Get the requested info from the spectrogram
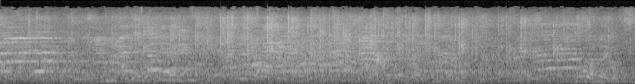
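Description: Many voices overlapping in a large sports hall, several people calling out at once over general chatter.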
